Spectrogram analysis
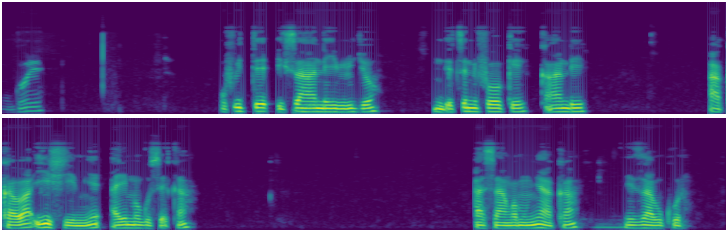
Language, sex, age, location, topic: Kinyarwanda, male, 18-24, Kigali, health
